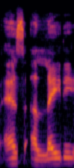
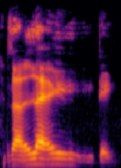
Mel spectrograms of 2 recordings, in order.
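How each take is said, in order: First: It is said in his ordinary speaking voice. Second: It is said in an exaggerated character voice.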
